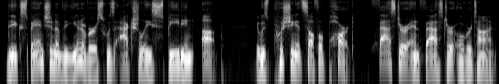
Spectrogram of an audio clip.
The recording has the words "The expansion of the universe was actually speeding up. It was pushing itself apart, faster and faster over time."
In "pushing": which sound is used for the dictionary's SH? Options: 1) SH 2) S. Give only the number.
1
